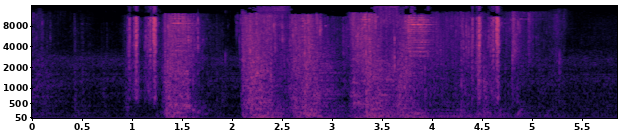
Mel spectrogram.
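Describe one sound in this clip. A pickaxe strikes hard with loud, repeated thuds.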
